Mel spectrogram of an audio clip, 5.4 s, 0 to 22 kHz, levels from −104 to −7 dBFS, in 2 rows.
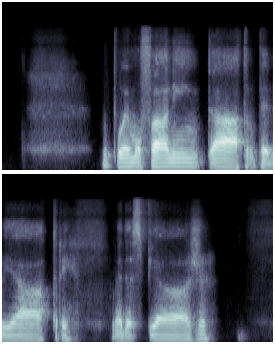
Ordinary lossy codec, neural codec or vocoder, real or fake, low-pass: Opus, 16 kbps; codec, 24 kHz, 0.9 kbps, DualCodec; fake; 10.8 kHz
